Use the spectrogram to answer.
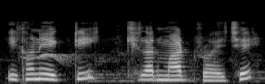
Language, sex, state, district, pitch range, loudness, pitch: Bengali, male, West Bengal, Alipurduar, 185-245 Hz, -19 LUFS, 215 Hz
